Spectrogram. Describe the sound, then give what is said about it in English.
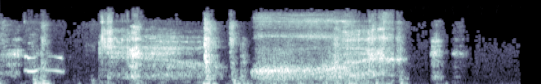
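Loud, heavy breathing: ragged, noisy huffs and snorting exhales in uneven bursts, one long raspy breath in the middle, likely a person performing the panting on purpose. “Breathing heavily.”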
